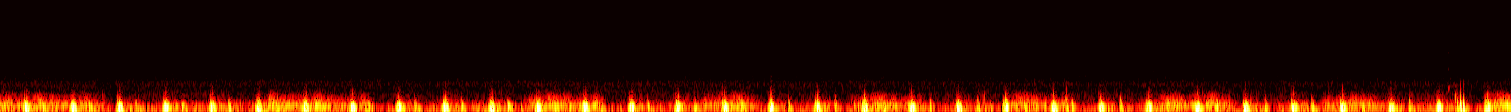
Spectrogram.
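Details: Heartbeat with strong sounds throughout: steady, regular, clear low thumps; loud but normal heart sounds.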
